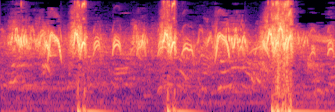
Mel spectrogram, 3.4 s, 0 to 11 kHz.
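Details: Osprey at the Dunrovin Ranch nest, June 2018, leftover fish nearby: thin high chirping notes, some slurred and rising, over dull knocks and a louder rustling burst near the end.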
